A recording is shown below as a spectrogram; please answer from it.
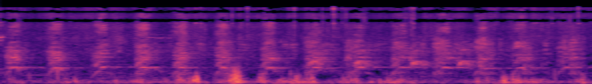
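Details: Thor, a Belgian Malinois, in an outdoor obedience and control training session, giving a steady run of rapid barks about twice a second, partly masked by heavy low rumbling wind or handling noise and Portuguese commands.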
